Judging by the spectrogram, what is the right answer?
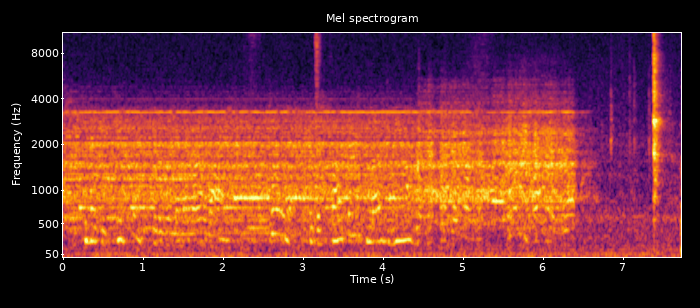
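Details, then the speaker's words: Canadian RCA Victor A23 tube radio after replacing the audio-circuit capacitors, tone control flipped: fuzzy buzzing distortion on every tone that doesn't clear; the loudspeaker cone is in big trouble, repair planned by soaking the cone. "there's no question the speaker is in big trouble in this radio there's no question about it"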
